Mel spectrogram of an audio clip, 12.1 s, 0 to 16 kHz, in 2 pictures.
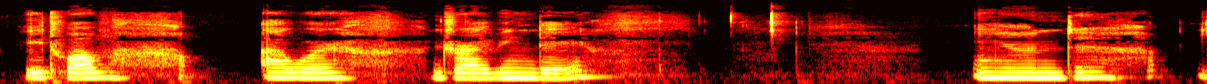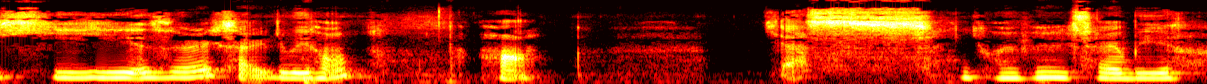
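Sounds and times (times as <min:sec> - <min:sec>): person speaking: 0:00.1 - 0:03.2, 0:04.9 - 0:08.7, 0:09.9 - 0:12.0.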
